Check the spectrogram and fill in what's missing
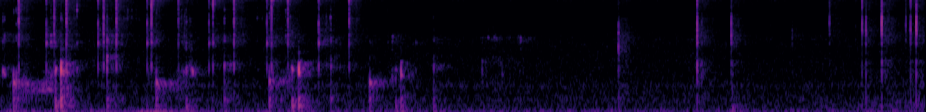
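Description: Long nails tap and scratch a small orange nail polish bottle with a glass body and plastic cap. A fast run of bright, dry clicks fills the first two seconds, fading into a quiet soft scratching before a few sharp taps return near the end. Each tap dies away almost instantly.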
